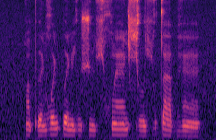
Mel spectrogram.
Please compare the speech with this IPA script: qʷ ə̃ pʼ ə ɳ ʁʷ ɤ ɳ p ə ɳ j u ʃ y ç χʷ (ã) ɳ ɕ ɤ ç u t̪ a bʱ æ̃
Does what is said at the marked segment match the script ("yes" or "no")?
no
